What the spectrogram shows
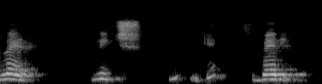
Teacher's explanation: Retroflex sound, our tongue is curled back, or it is in concave shape during articulation.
